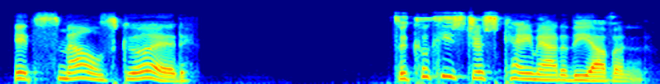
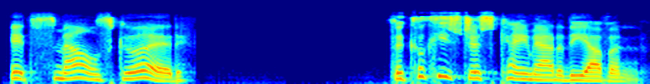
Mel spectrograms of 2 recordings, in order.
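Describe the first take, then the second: No difference in how they are said.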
